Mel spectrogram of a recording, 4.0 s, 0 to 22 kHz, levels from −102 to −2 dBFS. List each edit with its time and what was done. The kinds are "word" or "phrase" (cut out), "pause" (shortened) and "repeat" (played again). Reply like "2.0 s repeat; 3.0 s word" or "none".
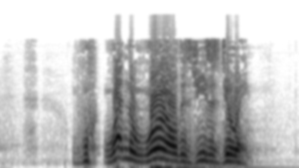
1.3 s pause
